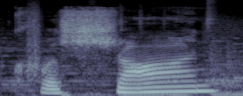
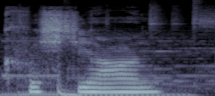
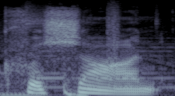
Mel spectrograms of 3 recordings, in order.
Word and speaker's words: Chrisean: apologies and correct myself her name is pronounced crochet Rock not Christian sorry misspoke it's crush on um if not you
